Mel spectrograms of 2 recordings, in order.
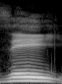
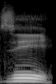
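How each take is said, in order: First: The vowel glides toward an ee sound. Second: The vowel stays steady without a glide. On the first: The speaker calls it right. "জয় একার রস্বই যেই" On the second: The speaker calls it wrong. "আমরা আগে উচ্চারণ করতাম যে"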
